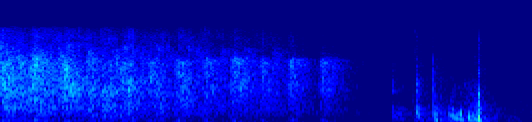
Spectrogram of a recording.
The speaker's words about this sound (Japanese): 大きな拍手でお迎えしましょう。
